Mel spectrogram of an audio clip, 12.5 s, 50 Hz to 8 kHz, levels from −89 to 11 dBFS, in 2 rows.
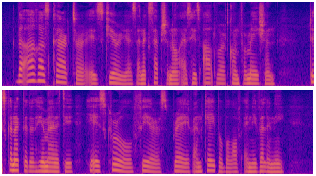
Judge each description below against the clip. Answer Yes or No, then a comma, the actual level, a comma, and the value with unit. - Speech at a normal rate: No, slow, 115 wpm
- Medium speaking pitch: Yes, medium, 155 Hz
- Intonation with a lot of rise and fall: No, average, 2.8 semitones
